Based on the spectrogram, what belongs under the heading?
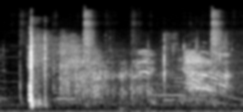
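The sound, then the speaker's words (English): A single loud, sharp rifle shot, fired while hunting at a big buck deer and hitting it, cracks out early, then trails into a rough, rumbling decay with scattered rustling and faint murmured voices afterward. “Oh, you hit him. Go get that one”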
